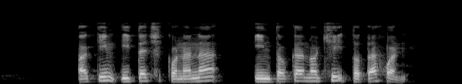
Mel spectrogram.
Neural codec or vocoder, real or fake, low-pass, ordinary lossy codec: vocoder, 44.1 kHz, 80 mel bands, Vocos; fake; 7.2 kHz; MP3, 64 kbps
